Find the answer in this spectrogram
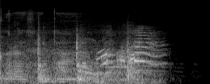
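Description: Voices of people chattering, ending abruptly about three quarters of the way through in a sharp cut to dead silence.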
